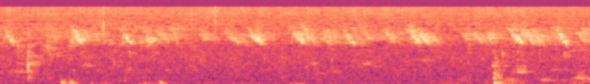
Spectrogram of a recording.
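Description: Faint, rapid bird chirping that goes on throughout, with a few soft low thumps in between.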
